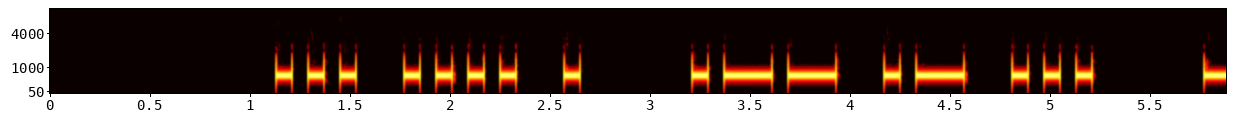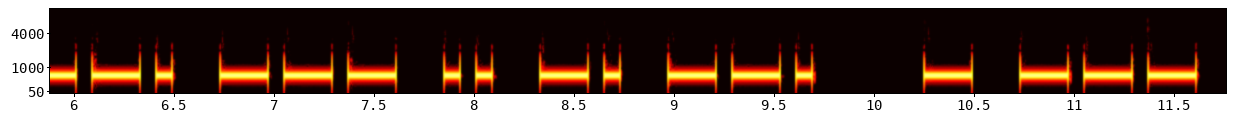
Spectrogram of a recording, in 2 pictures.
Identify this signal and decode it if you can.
Morse code, heard as a keyed tone, about 15 wpm, 700 Hz. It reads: SHE WAS GOING TO
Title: Sets of 4 Words 15wpm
